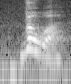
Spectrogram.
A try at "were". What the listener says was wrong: Almost. Try again, but this time, don't say ower, just were.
